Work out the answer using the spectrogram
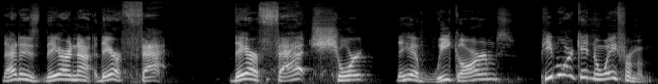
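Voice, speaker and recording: Here a man with a high voice talks at normal speed, hosting a livestream with an unscripted, casual monologue. The delivery is animated, blunt, slangy and profane, with imagined dialogue acted out along the way.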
